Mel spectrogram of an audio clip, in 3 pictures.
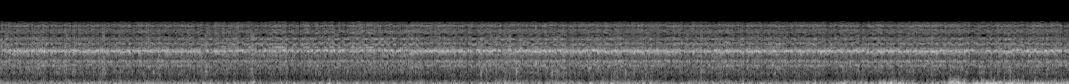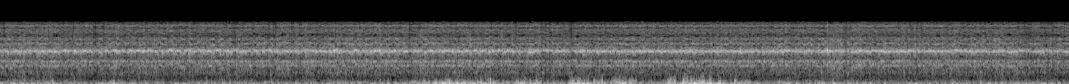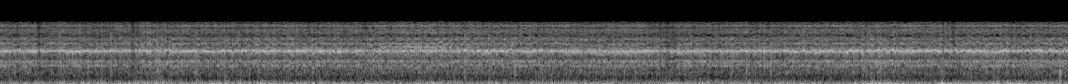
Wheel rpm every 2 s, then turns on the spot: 220, 210, 230, 230, 230, 230, 230, 230, 230, 230, 230, 230, 220, 230, 230, 230.
none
